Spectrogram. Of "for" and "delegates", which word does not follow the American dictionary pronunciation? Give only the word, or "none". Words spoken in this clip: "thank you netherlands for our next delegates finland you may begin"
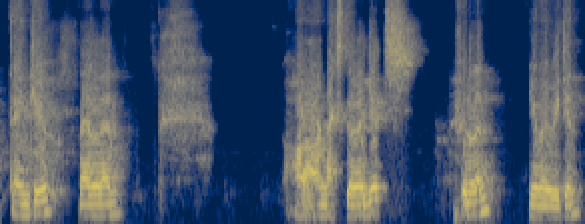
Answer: for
